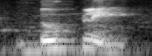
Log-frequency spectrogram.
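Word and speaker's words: Dupleix: p l e iix you should not call him as duplex you need to call as duple only because French spelling will be one and pronunciation will be other okay so French was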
